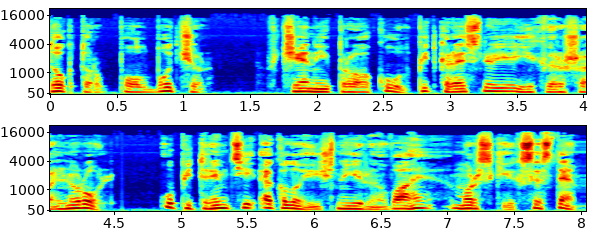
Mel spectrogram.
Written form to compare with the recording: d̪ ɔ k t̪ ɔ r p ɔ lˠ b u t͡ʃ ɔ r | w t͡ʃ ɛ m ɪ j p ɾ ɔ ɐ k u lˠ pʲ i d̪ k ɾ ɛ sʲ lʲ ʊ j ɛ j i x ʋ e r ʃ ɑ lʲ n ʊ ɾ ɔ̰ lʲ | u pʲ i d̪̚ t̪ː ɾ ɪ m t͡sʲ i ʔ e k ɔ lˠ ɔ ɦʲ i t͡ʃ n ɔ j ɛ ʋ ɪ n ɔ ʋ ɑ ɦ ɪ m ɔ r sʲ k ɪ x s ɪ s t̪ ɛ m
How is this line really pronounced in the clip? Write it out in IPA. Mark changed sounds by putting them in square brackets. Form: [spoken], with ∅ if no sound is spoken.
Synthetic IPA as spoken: d̪ ɔ k t̪ ɔ r p ɔ lˠ b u t͡ʃ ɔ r | w t͡ʃ ɛ [n] ɪ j p ɾ ɔ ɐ k u lˠ pʲ i d̪ k ɾ ɛ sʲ lʲ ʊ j ɛ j i x ʋ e r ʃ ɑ lʲ n ʊ ɾ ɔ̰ lʲ | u pʲ i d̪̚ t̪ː ɾ ɪ m t͡sʲ i ʔ e k ɔ lˠ ɔ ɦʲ i t͡ʃ n ɔ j [i] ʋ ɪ n ɔ ʋ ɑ ɦ ɪ m ɔ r sʲ k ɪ x s ɪ s t̪ ɛ m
